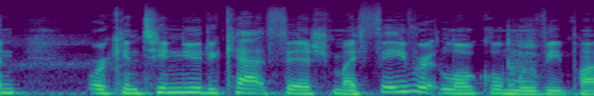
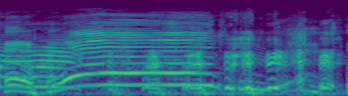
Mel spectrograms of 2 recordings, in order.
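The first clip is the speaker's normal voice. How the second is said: a very high laughing yelp; disbelieving laugh-scream; laughing shout. Real, not acted. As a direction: shriek it through a laugh. Echoing the shocked reaction.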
